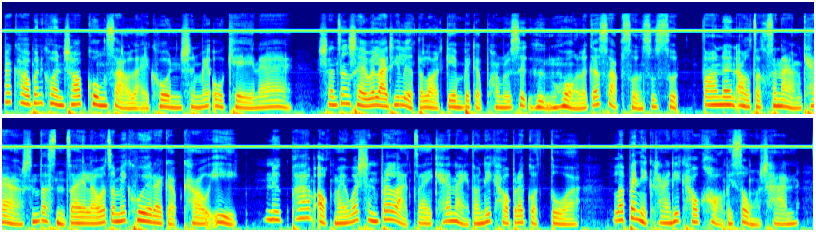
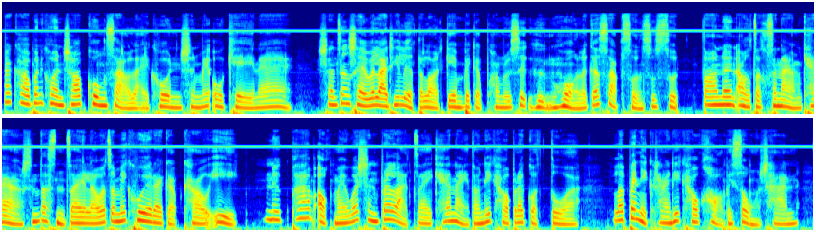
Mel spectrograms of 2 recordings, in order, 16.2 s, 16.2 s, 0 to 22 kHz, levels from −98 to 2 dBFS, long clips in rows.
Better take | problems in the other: second | high-pitched whine; loud; throughout; 8.5 kHz, 9 dB below the speech; faint in the second

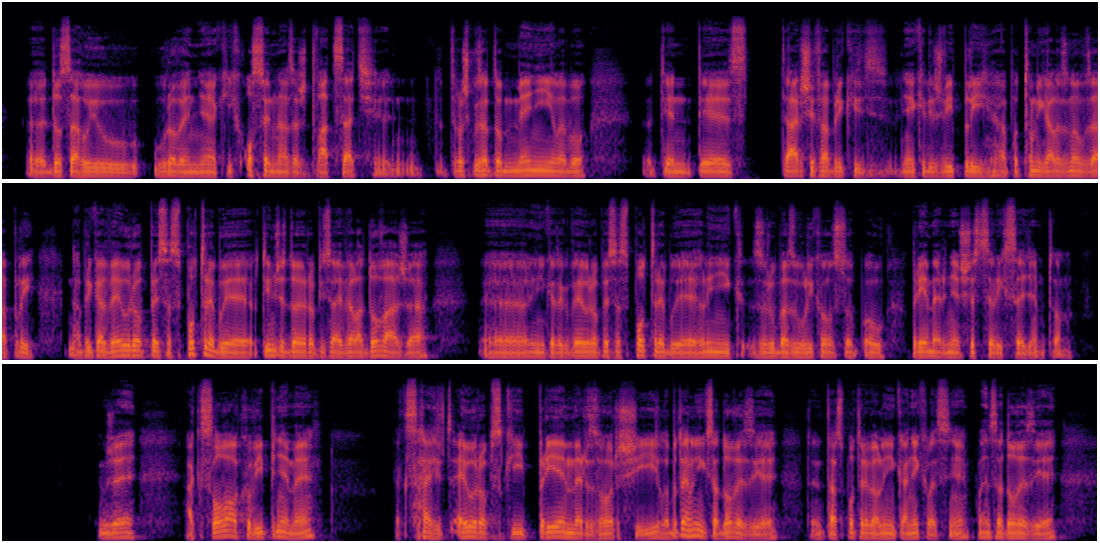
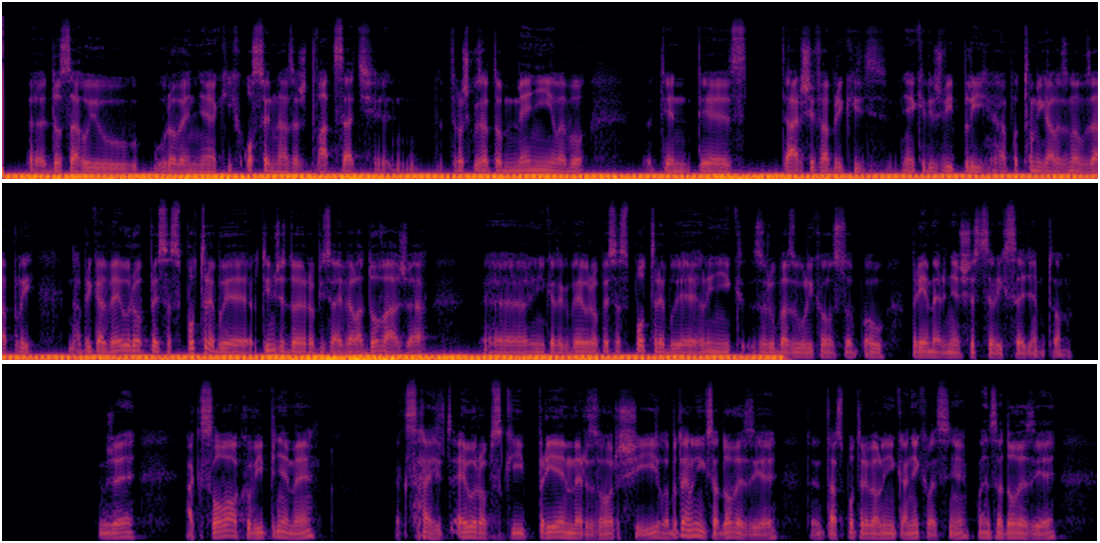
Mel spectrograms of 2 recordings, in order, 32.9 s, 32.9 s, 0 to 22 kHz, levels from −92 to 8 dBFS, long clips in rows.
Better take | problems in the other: first | low rumble; loud; until 19 s; 4 dB below the speech

